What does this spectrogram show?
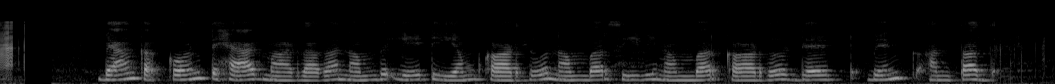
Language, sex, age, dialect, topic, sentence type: Kannada, female, 31-35, Northeastern, banking, statement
